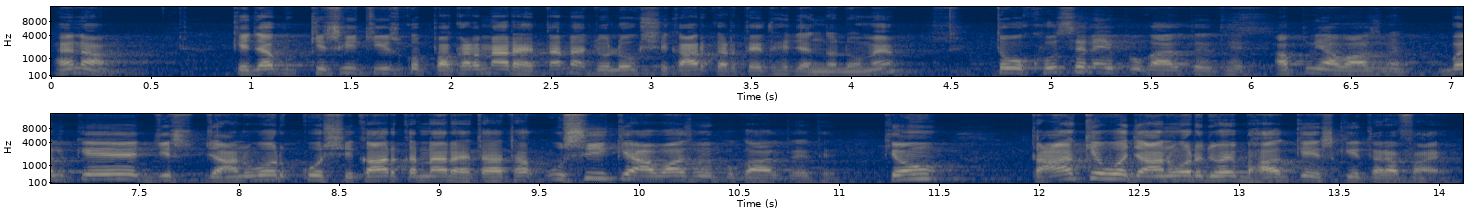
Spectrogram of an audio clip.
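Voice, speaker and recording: A man's voice: on the high side, animated. Man teaching a religious lesson in a hall. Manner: explanatory, quotes Arabic verses, asks and answers his own questions.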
